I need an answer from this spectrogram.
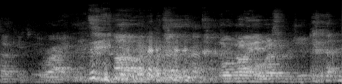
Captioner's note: audience laughs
